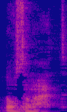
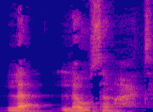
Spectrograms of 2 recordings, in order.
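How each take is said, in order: First: لو سمحت dropped to a soft undertone; quiet repeat. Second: لا لو سمحت drawn out very slowly; slow plea. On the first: Host repeating his request to viewer, soft undertone. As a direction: murmur لو سمحت softly as an afterthought. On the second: Host begging the viewer, slow drawn-out plea. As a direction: stretch لا، لو سمحت into a slow pleading beg. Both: Shown as a demonstration.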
